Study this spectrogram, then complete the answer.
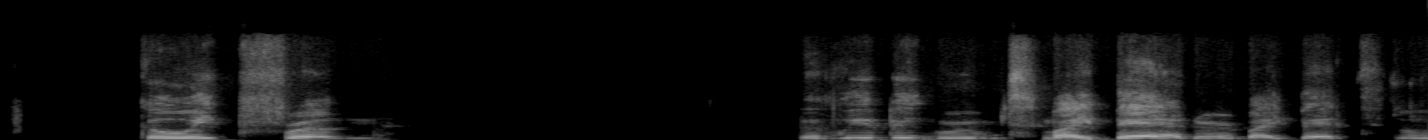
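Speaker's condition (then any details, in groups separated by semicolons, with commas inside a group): Cerebral palsy; premature birth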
